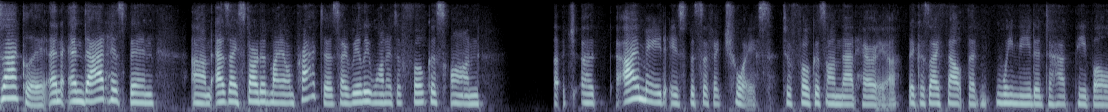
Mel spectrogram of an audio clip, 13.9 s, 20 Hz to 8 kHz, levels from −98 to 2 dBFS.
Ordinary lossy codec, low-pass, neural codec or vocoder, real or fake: Opus, 32 kbps; 7.2 kHz; codec, 16 kHz, 1.1 kbps, Voila-Tokenizer; fake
